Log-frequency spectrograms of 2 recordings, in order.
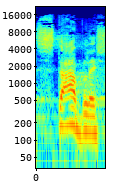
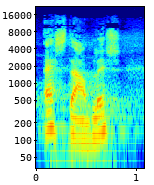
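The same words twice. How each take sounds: First: The word begins directly with an s sound. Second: The word begins with an e vowel sound. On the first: "I said establish, so each heading can begin with an S" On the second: "not establish"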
